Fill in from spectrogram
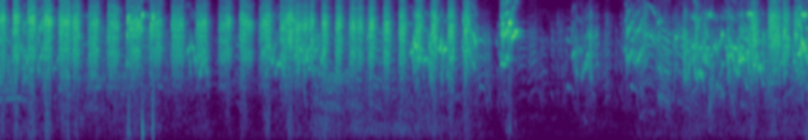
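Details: Budgerigars in a flock chirp in a fast pulsing stream of sharp notes, about one and a half per second, pausing briefly before the busy twittering returns.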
